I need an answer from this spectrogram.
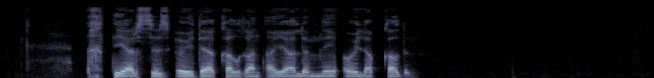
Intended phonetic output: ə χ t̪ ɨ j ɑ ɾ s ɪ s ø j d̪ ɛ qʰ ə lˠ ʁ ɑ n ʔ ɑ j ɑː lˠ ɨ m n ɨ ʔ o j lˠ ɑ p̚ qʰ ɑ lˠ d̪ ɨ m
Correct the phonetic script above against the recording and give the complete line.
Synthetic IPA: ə χ t̪ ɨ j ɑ ɾ s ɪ z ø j d̪ ɛ qʰ ɑ lˠ ʁ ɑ n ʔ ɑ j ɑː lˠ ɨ m n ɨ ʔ o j lˠ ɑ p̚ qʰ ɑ lˠ d̪ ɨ m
